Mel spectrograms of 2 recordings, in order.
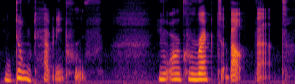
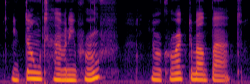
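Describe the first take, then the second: First: It is said in a voice unlike Edgeworth's. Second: It is said in Edgeworth's voice.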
